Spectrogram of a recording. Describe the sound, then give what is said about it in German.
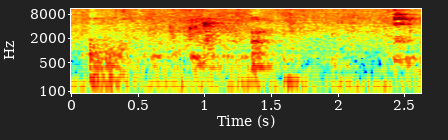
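Red lentils and meat being browned sizzle in a pan with a steady bright hiss, broken by a few scraping bursts as the food is stirred. No one speaks. “Guck mal, jetzt habe ich die Linsen mit dem Fleisch so schön angeröstet und nun?”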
